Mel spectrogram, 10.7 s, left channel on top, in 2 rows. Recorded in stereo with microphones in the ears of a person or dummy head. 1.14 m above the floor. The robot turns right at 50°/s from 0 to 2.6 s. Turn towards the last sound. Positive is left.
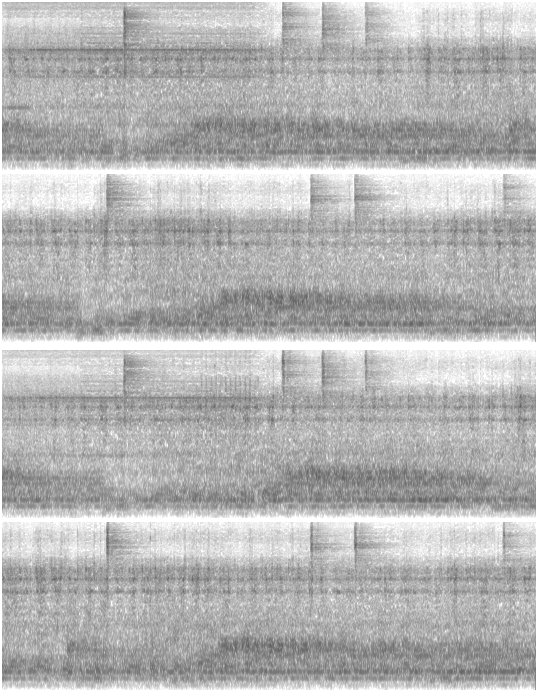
turn(degrees=-40)  # may be behind; listen again after turning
